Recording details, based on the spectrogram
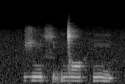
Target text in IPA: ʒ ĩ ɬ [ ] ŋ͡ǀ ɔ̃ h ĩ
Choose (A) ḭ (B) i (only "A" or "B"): A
